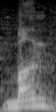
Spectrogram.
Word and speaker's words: Bundt: Bunt cake. Yeah, but he was saying it bunt like a baseball bunt.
